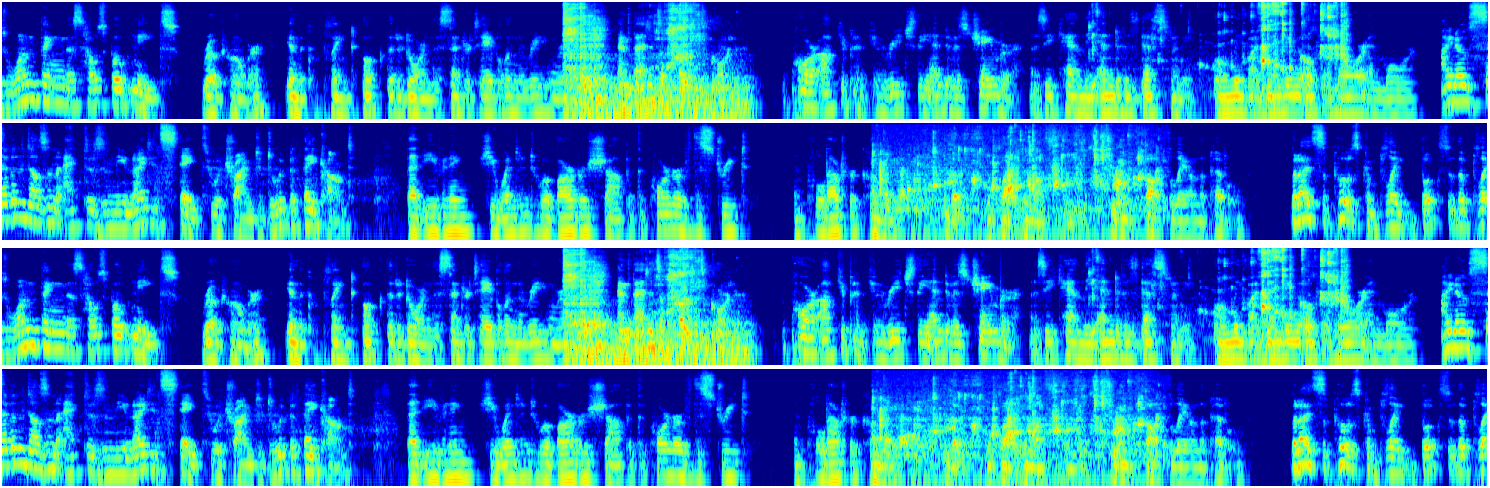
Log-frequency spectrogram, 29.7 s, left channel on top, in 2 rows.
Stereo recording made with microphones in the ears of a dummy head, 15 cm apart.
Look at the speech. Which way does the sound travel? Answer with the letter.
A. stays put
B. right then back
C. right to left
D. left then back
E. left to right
B.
